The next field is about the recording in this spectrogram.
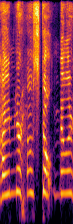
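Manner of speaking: voice cracking up very high. A podcast host introduces himself at the start of the episode: voice cracking high. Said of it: "my voice just got high and it cracked".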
